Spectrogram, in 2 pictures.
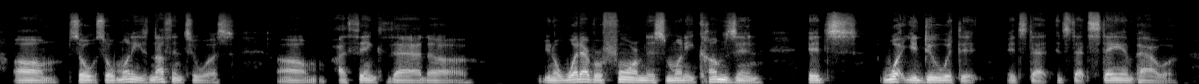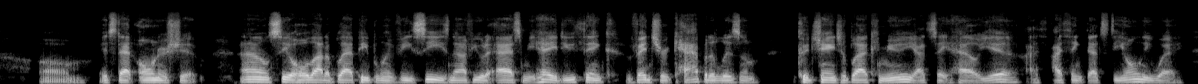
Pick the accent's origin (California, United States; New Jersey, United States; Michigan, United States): New Jersey, United States; Newark; also born or lived in Irvington, New Jersey / East Orange, New Jersey / Elizabeth, New Jersey / Hillside, New Jersey; Newark, Newark, New Jersey. Okay. North, New Jersey. Then, um, you know, I moved to the burbs, graduated high school. But I'm a Jersey guy, man. I'm Jersey born and raised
